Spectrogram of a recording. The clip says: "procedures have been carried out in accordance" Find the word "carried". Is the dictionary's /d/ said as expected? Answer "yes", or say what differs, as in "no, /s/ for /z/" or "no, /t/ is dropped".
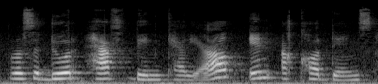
no, /d/ is dropped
